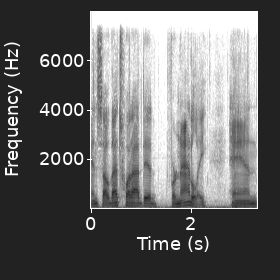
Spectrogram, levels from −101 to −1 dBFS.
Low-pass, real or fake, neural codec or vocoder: 7.2 kHz; real; none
